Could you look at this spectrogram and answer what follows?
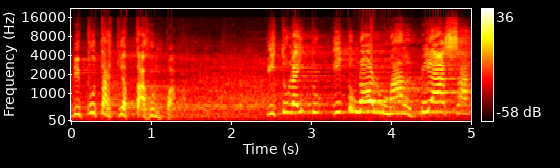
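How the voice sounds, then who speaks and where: A man preaching a humorous sermon with an animated, joking manner and bursts of shouting. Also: extremely high pitch, unhurried, a little hiss or hum. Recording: echoey hall with long reverb.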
